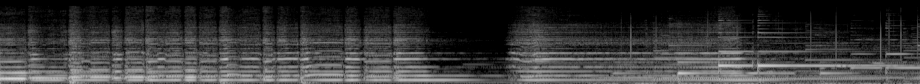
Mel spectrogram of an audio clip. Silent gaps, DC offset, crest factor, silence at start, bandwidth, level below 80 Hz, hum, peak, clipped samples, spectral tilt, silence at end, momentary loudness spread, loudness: none; under 0.1%; 16 dB; 0 s; 16.5 kHz; -46 dBFS; none; -6 dBFS; under 0.1%; -5.5 dB/octave; 0 s; 11 LU; -22 LUFS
